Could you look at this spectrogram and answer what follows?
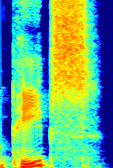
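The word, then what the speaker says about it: Pepys: Samuel Peeps. Is that what do I need to know? This guy is he important. It is pronounced peeps.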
